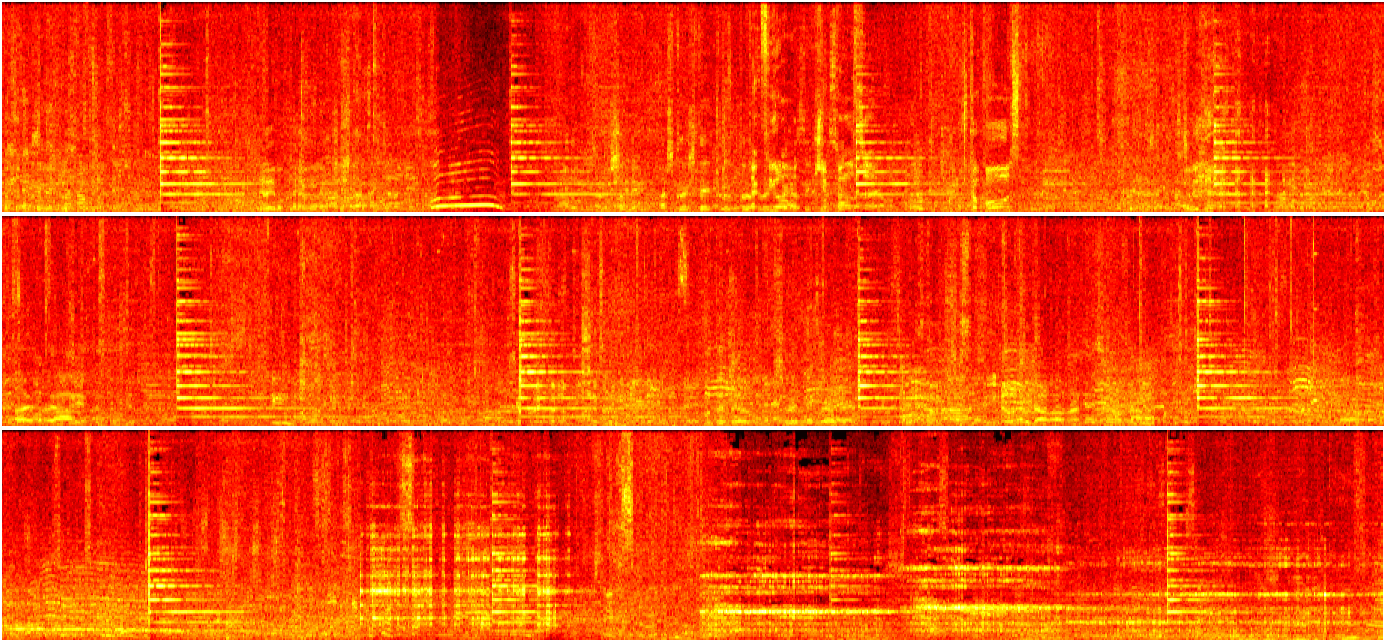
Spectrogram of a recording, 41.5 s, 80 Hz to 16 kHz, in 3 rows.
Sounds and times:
Speech: 0.0 - 4.6, 5.4 - 34.6.

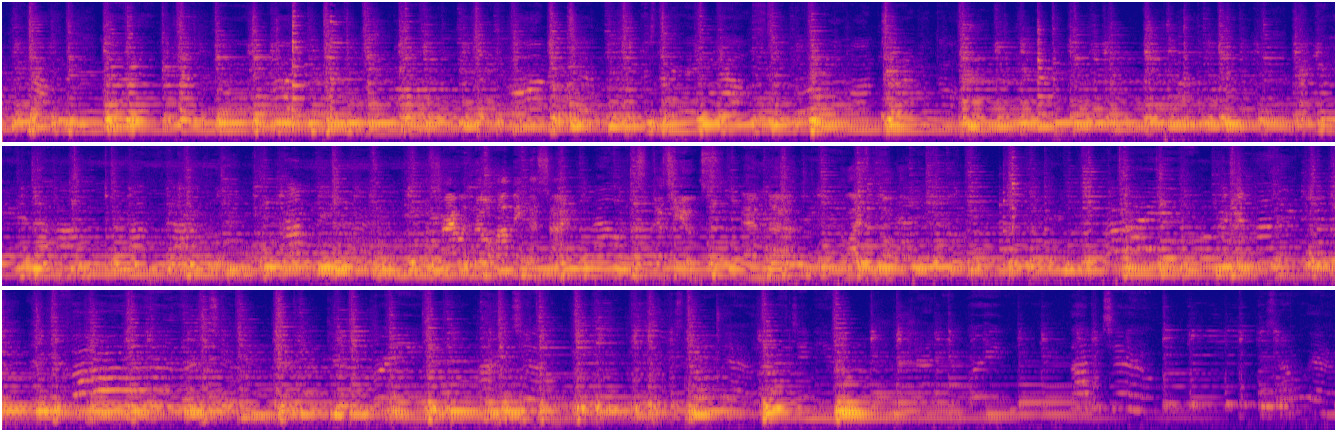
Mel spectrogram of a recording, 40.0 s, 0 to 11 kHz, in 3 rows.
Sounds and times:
Ukulele: 0.0 - 39.9.

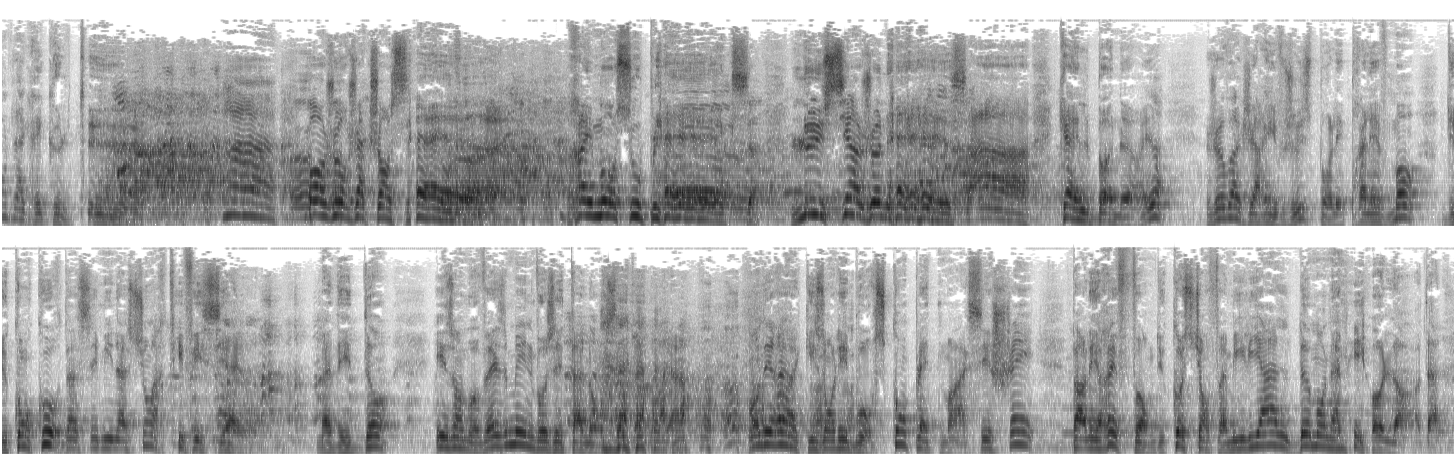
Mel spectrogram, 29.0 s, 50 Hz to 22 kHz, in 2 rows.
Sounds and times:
Speech: 0.0 - 1.3, 2.2 - 5.0, 5.6 - 17.1, 17.7 - 20.8, 22.0 - 29.0.

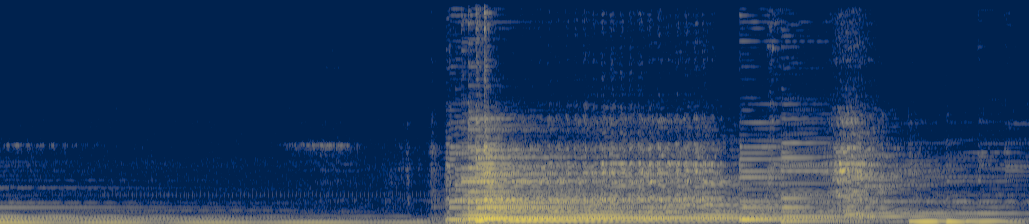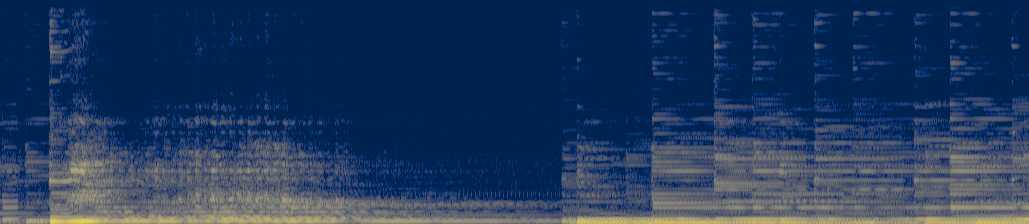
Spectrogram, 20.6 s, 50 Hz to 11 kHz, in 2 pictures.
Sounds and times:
Plucked string instrument: 0.0 - 20.5.

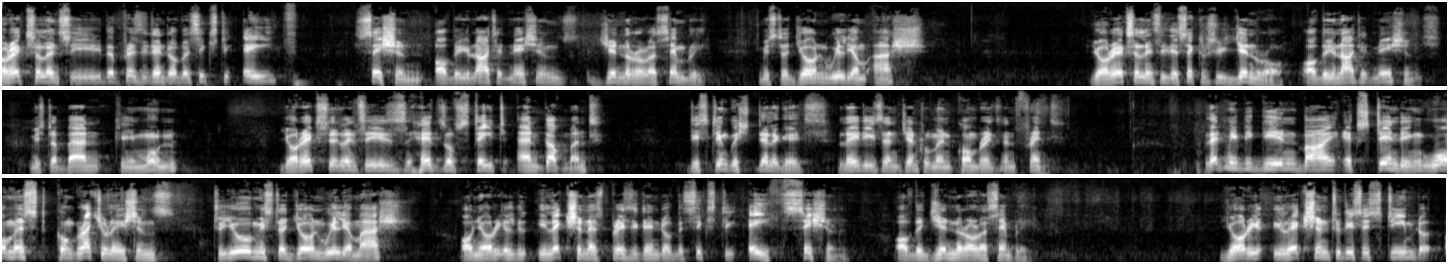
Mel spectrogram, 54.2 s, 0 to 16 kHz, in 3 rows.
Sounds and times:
Male speech, man speaking: 0.0 - 3.7, 4.4 - 8.9, 9.5 - 11.6, 13.6 - 20.4, 21.6 - 25.6, 26.6 - 31.4, 33.1 - 41.2, 41.8 - 49.1, 51.4 - 54.1.

